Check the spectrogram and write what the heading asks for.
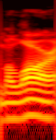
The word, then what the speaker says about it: Millar: As she said, I'm Millar, actually. That's Miller spelled with an A.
